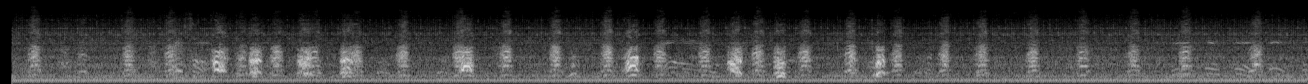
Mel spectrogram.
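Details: German Shepherd during Schutzhund bite work at Temecula Valley Schutzhund in California, giving a series of sharp barks in uneven bursts over a steady low mechanical hum, with quieter stretches near the end.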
